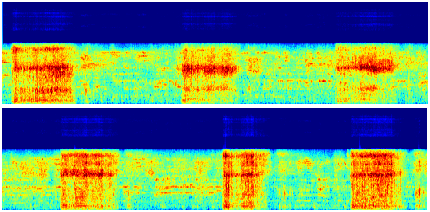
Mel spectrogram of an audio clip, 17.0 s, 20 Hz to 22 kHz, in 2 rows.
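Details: Man snoring in sleep after too much work: loud, rough snores about every three seconds, roughly 20 a minute, with quieter breathing between.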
